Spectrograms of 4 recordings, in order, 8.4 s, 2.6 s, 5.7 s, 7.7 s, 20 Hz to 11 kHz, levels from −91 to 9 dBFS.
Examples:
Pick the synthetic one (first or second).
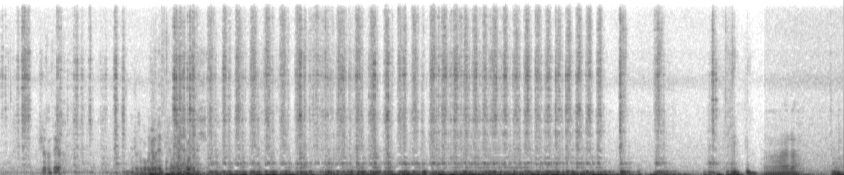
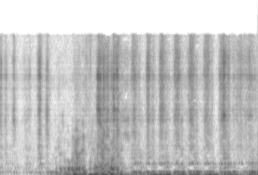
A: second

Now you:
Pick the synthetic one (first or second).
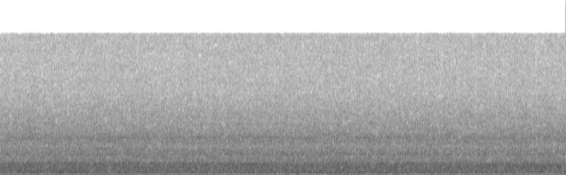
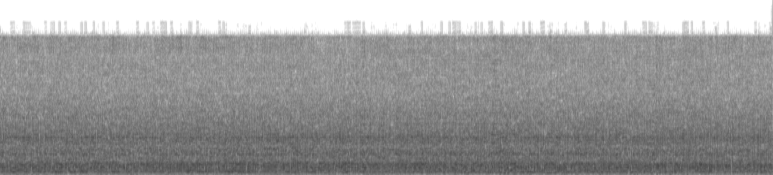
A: second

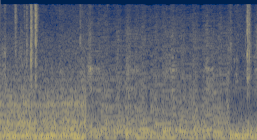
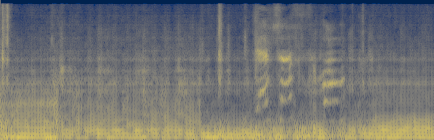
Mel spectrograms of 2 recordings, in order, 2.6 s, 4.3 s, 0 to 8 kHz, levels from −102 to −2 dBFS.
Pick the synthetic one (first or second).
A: second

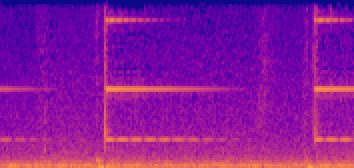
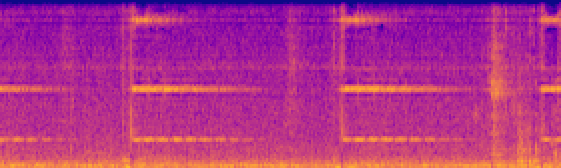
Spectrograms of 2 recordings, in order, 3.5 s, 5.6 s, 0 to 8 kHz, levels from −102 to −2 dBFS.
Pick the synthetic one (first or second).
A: second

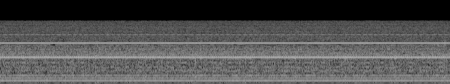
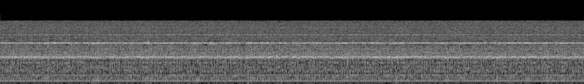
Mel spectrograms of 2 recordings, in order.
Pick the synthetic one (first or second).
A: second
